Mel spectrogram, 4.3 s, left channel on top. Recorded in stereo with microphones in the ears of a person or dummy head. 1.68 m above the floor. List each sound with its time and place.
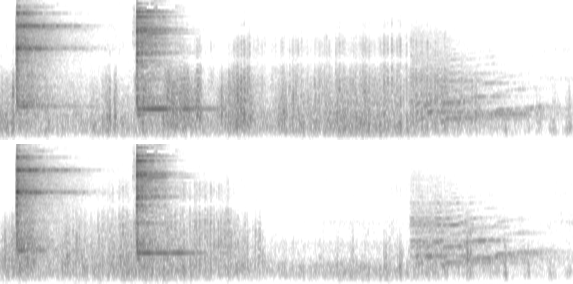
0.1 s a doorbell: 10° right (ahead or behind), 0.9 m
3.1 s a squeak: 5° left (ahead or behind), 1.3 m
